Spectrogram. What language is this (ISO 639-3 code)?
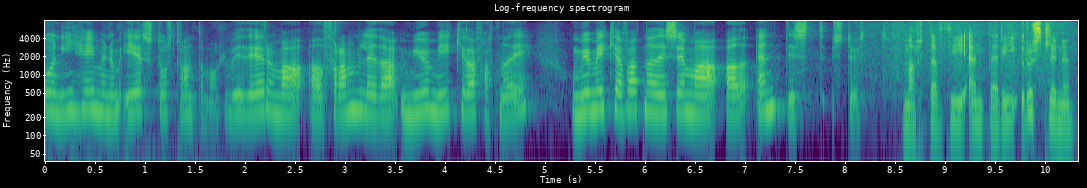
isl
